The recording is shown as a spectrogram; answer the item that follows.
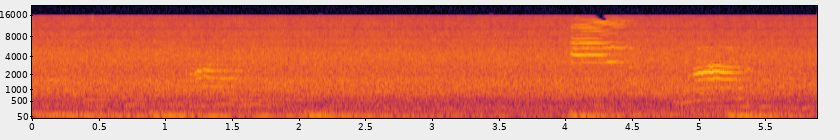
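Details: Domestic mother cat searching for her kittens and calling them to follow: a faint soft mew, then a sharper high chirped call and a brief upward-bending mew, set against constant low traffic-like rumble.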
